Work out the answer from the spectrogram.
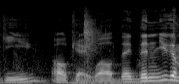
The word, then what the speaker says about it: Guy: I was like okay it's got to be guy Gabrielle K there were no other options if there were other options I would have gone for them okay it's pronounced ghee okay well then you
